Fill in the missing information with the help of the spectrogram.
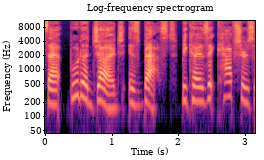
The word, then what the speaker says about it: Buttigieg: On his Twitter, Buttigieg himself suggests that people should pronounce it like Bood-eh-jedge, though his husband offers the alternative Buddajudge.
